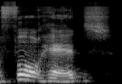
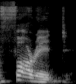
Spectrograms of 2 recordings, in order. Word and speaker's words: forehead: placing ashes on the foreheads or if you prefer there are two pronunciation of fo true pronunciations of a d f-o-r-e-h-e-a-d-s you can say forehead or foreign forehead or foreign so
